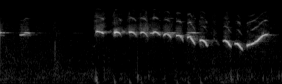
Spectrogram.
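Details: A Common Chaffinch in France sings its spring ritournelle, a bright, quick run of notes that falls steadily in pitch and ends in a brief rising flourish, after one thin opening note.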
